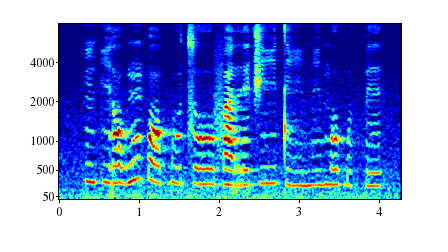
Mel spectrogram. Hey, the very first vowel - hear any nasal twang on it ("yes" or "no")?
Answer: yes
